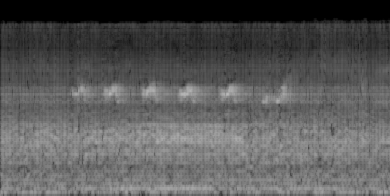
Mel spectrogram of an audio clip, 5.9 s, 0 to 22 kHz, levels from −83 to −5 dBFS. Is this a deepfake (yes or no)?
yes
